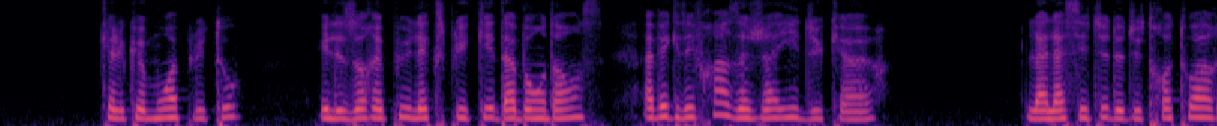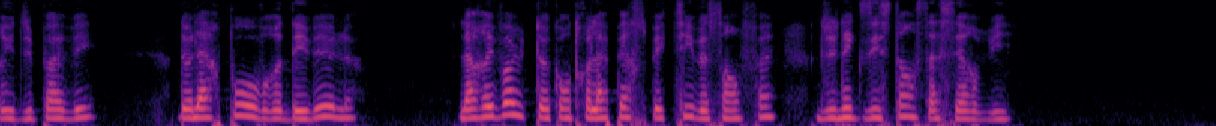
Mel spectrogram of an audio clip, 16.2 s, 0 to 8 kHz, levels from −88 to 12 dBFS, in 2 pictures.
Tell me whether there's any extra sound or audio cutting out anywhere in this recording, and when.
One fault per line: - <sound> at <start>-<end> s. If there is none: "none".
none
